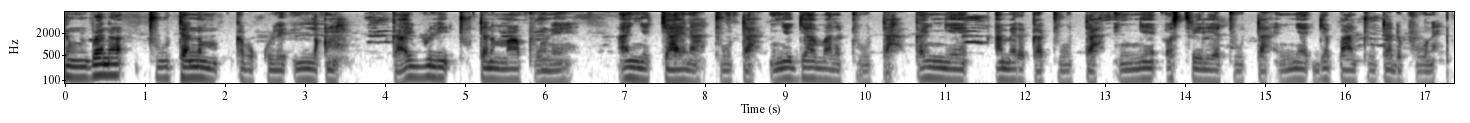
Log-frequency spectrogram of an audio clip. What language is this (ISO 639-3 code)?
dag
